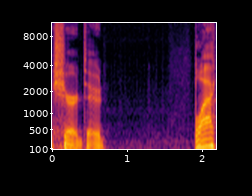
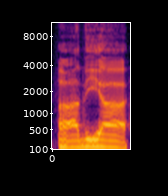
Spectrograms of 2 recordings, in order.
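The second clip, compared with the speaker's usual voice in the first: normal talking voice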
